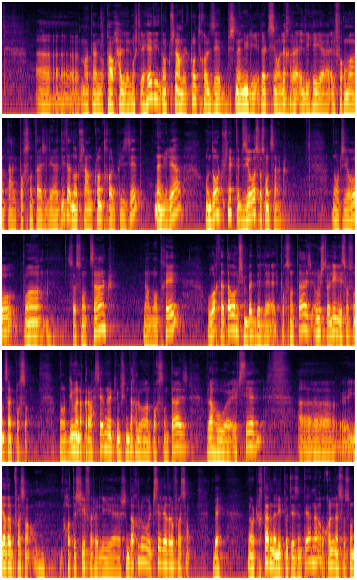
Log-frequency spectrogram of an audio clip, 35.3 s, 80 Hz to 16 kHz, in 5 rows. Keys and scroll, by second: 0.3-1.1 typing, 2.9 Caps_Lock, 2.9 a, 9.7 ctrl+z, 11.1-12.5 typing, 14.5-17.2 typing, 17.0 Return.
